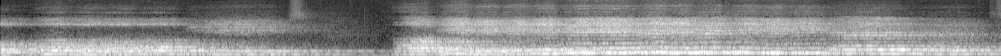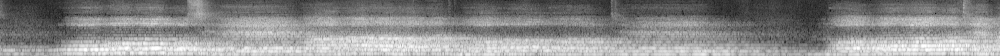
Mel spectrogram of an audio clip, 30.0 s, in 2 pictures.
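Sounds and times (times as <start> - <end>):
monks chanting: 0.0 - 5.1, 5.9 - 30.0.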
